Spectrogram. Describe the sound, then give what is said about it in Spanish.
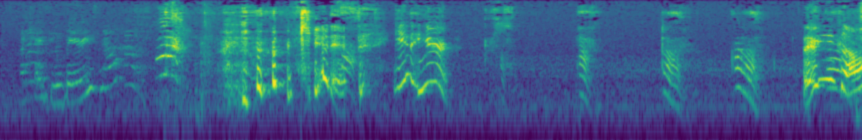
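A prehensile-tailed porcupine named Kimosabi makes a run of high-pitched whining and moaning calls in short, uneven bursts, sounding almost like a fussing baby, with brief pauses between. “Es un puercoespín de cola prensil”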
